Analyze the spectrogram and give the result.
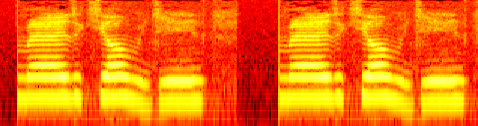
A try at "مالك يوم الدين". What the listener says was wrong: Ce n'est pas Malik Yawmiddin. Non, Malik Yawmiddin. Ad-Din. Au-dessus de la lettre Dal, il y a ce qu'on appelle Shadda. Ad-Din. Ce n'est pas Malik Yawmiddin. Non, Malik Yawmiddin.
